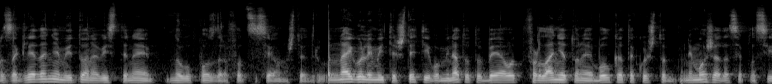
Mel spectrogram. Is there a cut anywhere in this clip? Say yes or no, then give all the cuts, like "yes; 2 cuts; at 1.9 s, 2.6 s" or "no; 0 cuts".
yes; 3 cuts; at 3.3 s, 5.2 s, 6.8 s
